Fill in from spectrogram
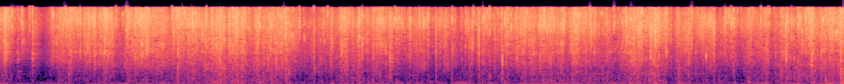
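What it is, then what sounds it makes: Dry, brittle maple leaves. Handfuls of dry, brittle brown maple leaves are crushed and crumpled between both gloved hands above a pile of leaves on a table. A continuous, dense crackle and crunch of light, hollow-sounding dry plant matter fills the clip, bright and airy with almost no low end.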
